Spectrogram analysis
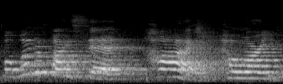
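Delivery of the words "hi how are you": louder, deliberate hello that waits for an answer; genuinely interested greeting. Acted. Stopping to look an adult in the eye, interested. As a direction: greet as if you truly want to know. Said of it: "looked into the eye of that adult".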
